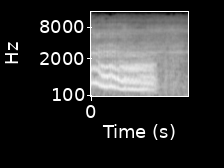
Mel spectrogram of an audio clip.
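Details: A female double yellow-headed amazon playing under bed sheets gives one harsh, grumbling call lasting about a second, throbbing quickly then sliding lower. She sounds mad but loves this play.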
